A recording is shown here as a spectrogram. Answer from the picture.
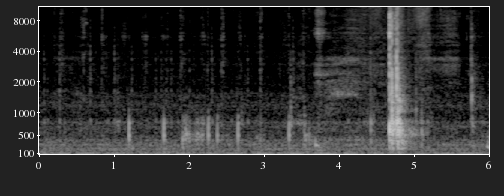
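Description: Light clicks and taps of a small plastic electrical plug and its wires being handled and fiddled with by hand. One loud, brief rustle a little before 5 seconds in.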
